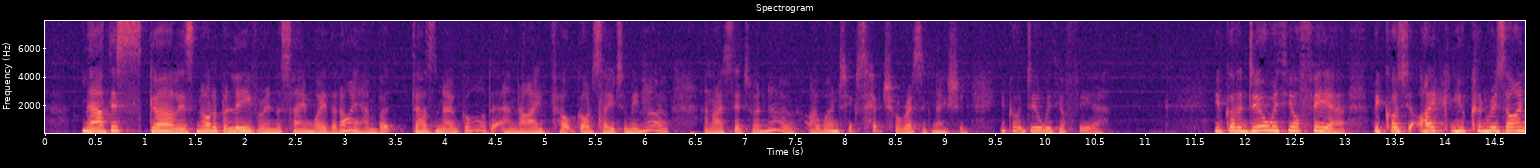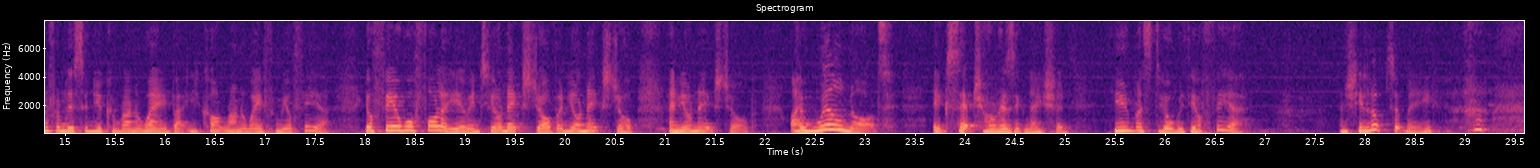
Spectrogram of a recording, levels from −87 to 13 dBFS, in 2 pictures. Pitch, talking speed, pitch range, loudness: 225 Hz, 215 wpm, 200-250 Hz, -13 LUFS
